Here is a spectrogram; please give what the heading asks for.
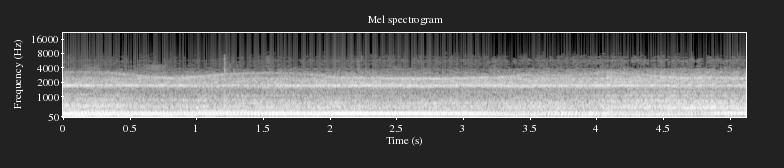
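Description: A helicopter's steady, droning engine hum with a low, throbbing rotor texture holds at a constant loudness for the whole stretch, with no voices.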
